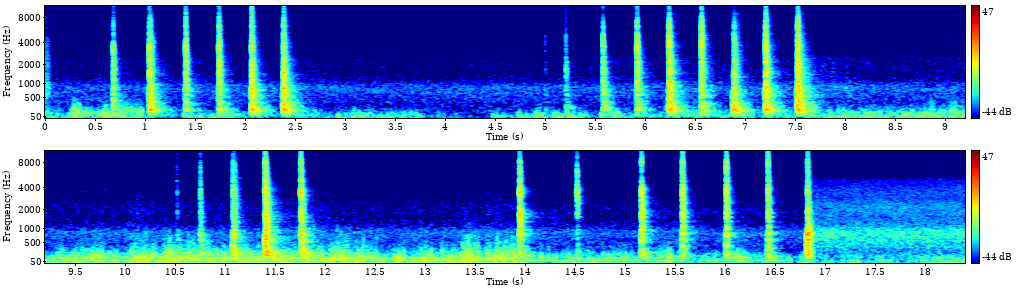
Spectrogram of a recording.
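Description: Blows struck on a heavy timber log, knocking it over into position: four bursts of sharp knocks at about three a second, with a low rumble in the middle between the third and fourth bursts.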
